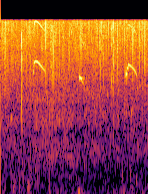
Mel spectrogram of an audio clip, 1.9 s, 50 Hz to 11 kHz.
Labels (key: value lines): label: biophony, dolphin
recorder: SoundTrap 500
